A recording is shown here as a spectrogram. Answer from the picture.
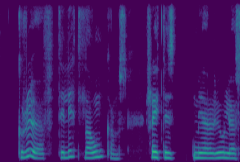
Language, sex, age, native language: Icelandic, male, 11, Icelandic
